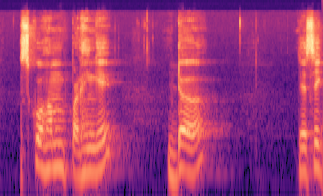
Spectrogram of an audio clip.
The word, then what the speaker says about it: ड: यह मूर्धन्य ध्वनि है। इसके उच्चारण में अंदर से आती हुई वायु जीभ में नोक द्वारा मूर्धा को स्पर्श कर रुकती हुई बाहर निकल जाती है।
